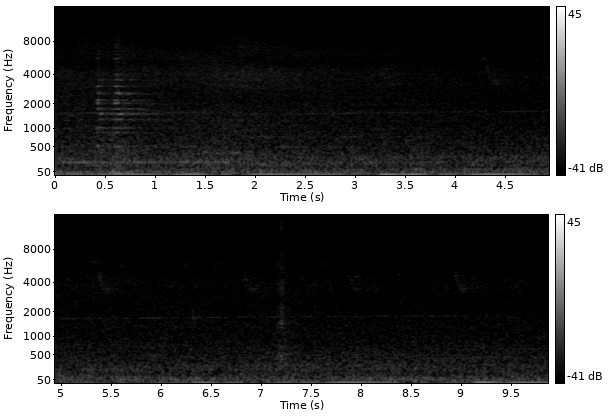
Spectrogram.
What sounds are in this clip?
car horn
